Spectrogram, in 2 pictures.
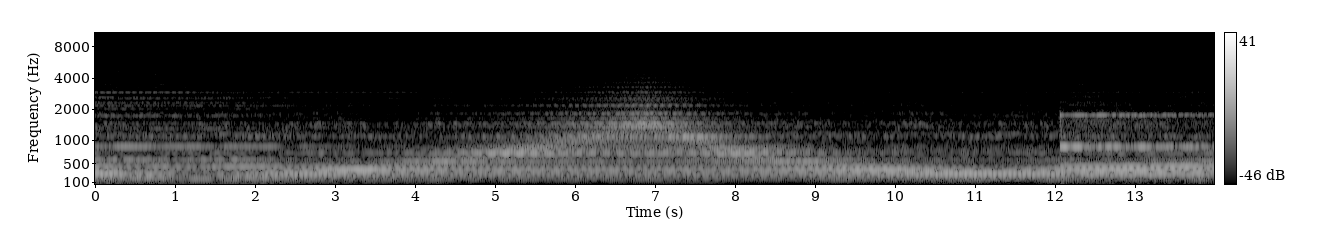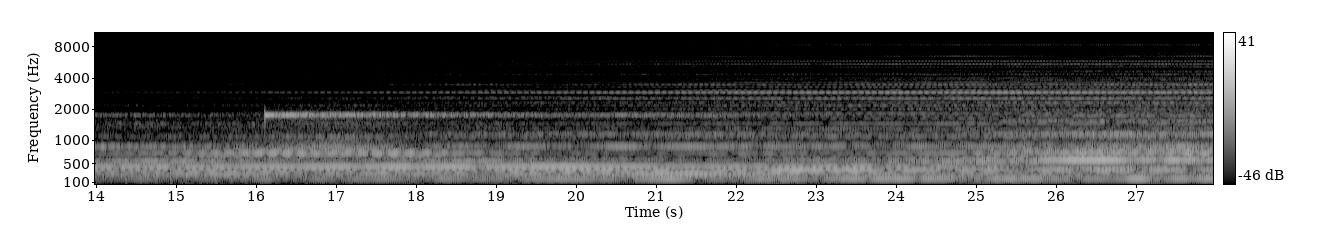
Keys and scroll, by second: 6.9 a, 10.2 z, 12.5 a, 20.1 z, 22.6-25.1 typing.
